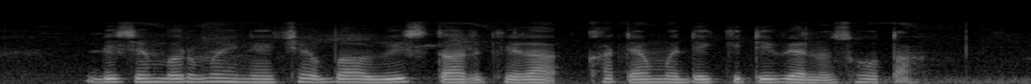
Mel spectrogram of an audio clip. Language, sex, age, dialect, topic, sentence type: Marathi, male, 18-24, Standard Marathi, banking, question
